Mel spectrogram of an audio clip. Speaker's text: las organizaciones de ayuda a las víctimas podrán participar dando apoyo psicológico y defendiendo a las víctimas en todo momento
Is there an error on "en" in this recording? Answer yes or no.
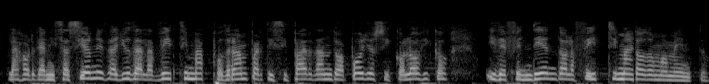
yes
